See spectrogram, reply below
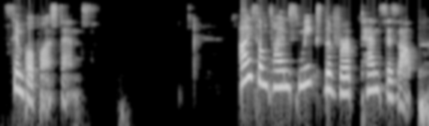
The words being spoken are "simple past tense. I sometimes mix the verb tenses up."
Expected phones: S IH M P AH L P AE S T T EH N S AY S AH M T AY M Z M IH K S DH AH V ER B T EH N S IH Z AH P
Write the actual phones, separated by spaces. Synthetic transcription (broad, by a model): S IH M P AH L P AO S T T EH N S AY S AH M T AY M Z M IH K S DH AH V ER B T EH N S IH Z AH P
